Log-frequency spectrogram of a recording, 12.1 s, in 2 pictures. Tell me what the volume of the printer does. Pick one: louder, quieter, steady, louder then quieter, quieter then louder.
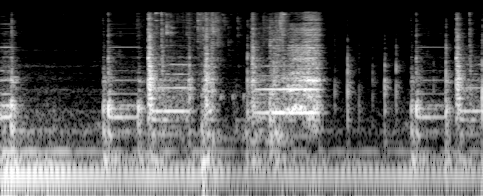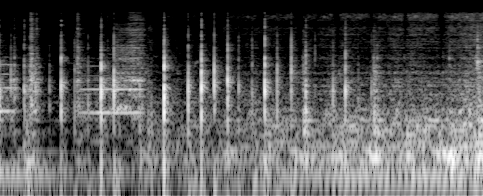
quieter.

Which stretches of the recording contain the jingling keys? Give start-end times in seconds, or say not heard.
1.6-3.6.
